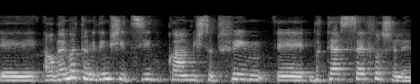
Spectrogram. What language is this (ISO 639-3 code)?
heb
